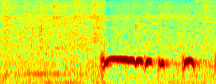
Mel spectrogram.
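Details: White zebra dove manggung song, used as a lure to call a rival: a sustained fluted coo that breaks into short stuttered notes, cut off as another note begins.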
